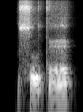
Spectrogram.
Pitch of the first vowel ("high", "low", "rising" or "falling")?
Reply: low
